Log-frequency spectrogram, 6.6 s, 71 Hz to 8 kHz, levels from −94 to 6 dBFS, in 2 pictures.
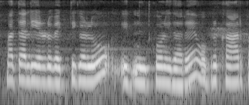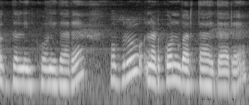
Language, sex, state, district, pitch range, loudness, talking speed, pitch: Kannada, female, Karnataka, Bangalore, 185-210 Hz, -14 LUFS, 115 wpm, 200 Hz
